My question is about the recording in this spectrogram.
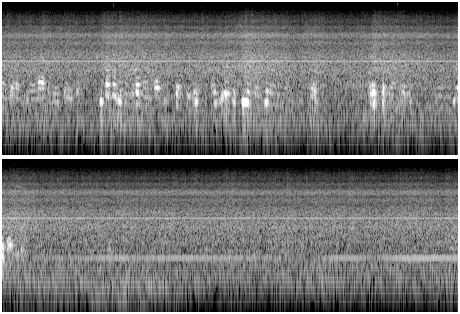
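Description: Faint, quiet voices murmuring in the first half, over a thin steady high whine. About halfway through, a low steady hum comes in and holds.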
